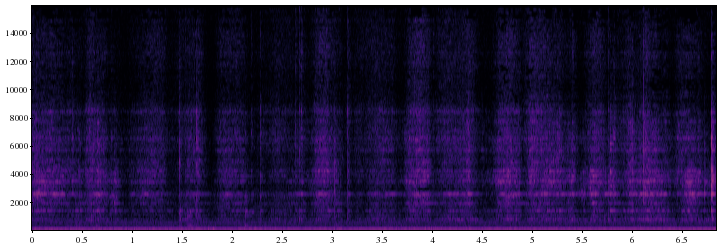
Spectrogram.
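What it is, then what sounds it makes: Metal cup scratched with fingernails. Long red fingernails scratch a metal cup close up, making soft, bright raspy scrapes in irregular strokes with a faint metallic ring near 2.6 kHz. A steady low hum sits underneath throughout.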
